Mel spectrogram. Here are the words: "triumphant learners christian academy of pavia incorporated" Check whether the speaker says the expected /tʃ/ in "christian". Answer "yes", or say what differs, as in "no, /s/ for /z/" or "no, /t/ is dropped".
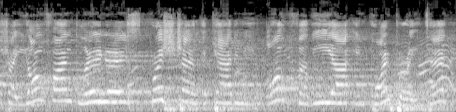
yes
